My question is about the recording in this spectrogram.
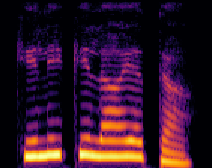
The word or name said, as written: ಕಿಲಿಕಿಲಾಯತ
